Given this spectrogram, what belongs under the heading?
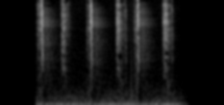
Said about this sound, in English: Leonardo da Vinci invented the scissors.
